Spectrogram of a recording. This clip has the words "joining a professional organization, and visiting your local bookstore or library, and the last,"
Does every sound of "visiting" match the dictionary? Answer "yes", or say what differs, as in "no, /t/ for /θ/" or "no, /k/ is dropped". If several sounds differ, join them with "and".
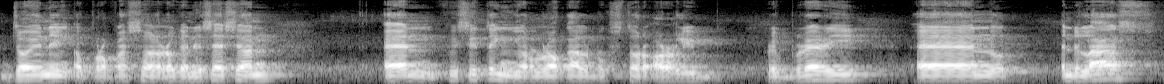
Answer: no, /s/ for /z/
